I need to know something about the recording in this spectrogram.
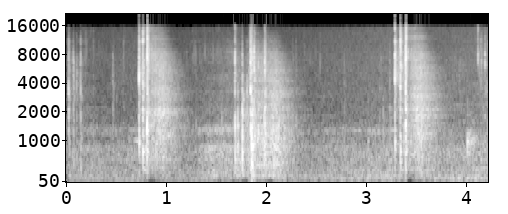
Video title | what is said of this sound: Second Hand Shotgun? Hot Tips | it just doesn't seem right it sounds a bit dull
